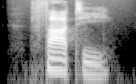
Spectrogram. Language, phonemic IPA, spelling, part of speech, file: German, /ˈfaːti/, Vati, noun, De-Vati.ogg
- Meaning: dad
